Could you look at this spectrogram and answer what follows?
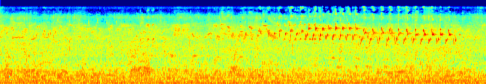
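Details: Hybrid songbird from a male goldfinch crossed with a female canary gives a fast, high, twittering trill in the second half, notes repeated several times a second, over constant low-pitched background noise.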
